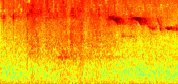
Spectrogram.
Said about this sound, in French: Tu les entends tous chanter Est-ce que c'est agréable ça Est-ce que ça fait du bien d'entendre les chants d'oiseaux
